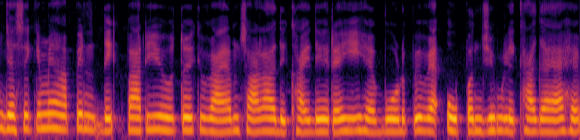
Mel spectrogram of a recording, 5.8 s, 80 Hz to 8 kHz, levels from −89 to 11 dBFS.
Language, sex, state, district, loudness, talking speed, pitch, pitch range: Hindi, female, Uttar Pradesh, Jyotiba Phule Nagar, -14 LUFS, 235 wpm, 225 Hz, 215-235 Hz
